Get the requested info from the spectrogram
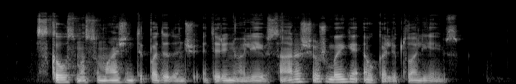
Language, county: Lithuanian, Kaunas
